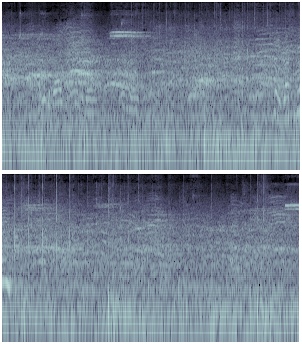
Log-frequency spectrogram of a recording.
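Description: Girls' voices call out and chatter in a large echoing gym.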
